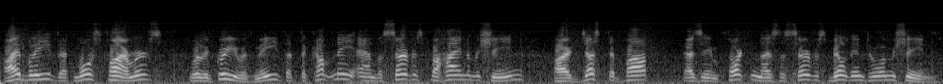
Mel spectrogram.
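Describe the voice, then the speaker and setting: A high-pitched man with an American accent, lively intonation and a moderate pace, over noticeable background noise. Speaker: farmer giving a testimonial. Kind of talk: testimonial speech about farm machinery.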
